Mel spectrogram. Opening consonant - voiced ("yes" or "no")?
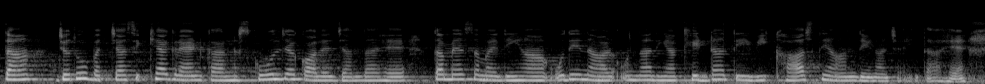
no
